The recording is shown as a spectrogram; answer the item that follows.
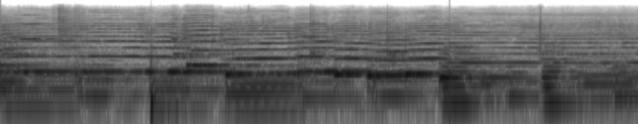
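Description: A child's violin recital piece, bowed note by note in a steady, flowing melody.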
